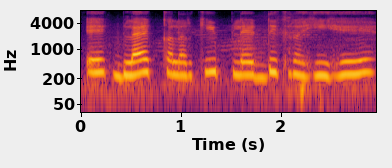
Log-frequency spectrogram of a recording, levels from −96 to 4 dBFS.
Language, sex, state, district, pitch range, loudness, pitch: Hindi, female, Madhya Pradesh, Bhopal, 240-280 Hz, -16 LUFS, 255 Hz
